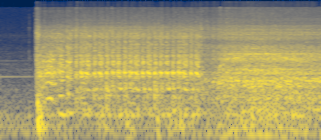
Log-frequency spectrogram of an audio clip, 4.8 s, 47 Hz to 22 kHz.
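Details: 1995 Mustang GT that has to be primed several times to start; cranks a couple of seconds before catching and settling to idle: hard start from a weak fuel pump, cured by replacing the pump and strainer.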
